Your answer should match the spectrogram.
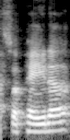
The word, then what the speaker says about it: Cepeda: Yeah, Cepeda. I didn't want to pronounce it wrong in case he's watching.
